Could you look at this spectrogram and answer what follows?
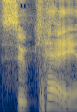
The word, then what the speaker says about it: psuche: It's pronounced psuche in the Greek, but it's your psyche.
